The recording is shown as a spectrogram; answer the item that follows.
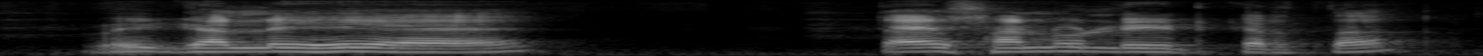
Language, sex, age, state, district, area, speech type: Punjabi, male, 60+, Punjab, Rupnagar, urban, spontaneous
